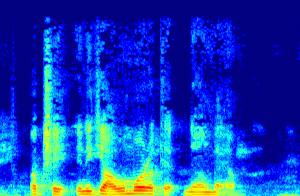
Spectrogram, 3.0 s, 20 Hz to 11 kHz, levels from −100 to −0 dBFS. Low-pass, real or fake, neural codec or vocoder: 9.9 kHz; fake; codec, 24 kHz, 0.9 kbps, WavTokenizer, medium speech release version 1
